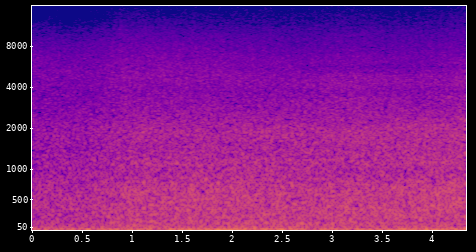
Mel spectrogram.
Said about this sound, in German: Und während du weiter dem Rhythmus der Wellen folgst, merkst du, dass auch an deinem Bauch- und Beckenbereich diese Ruhe des Meeres anfängt, sich auszubreiten. Mit jeder Welle ein bisschen mehr.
